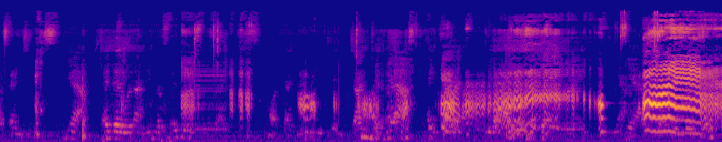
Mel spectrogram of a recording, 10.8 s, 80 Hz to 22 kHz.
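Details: 32-week premature baby held in the father's arms for the first time: soft adult murmuring and background music, then a brief thin, high-pitched cry.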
